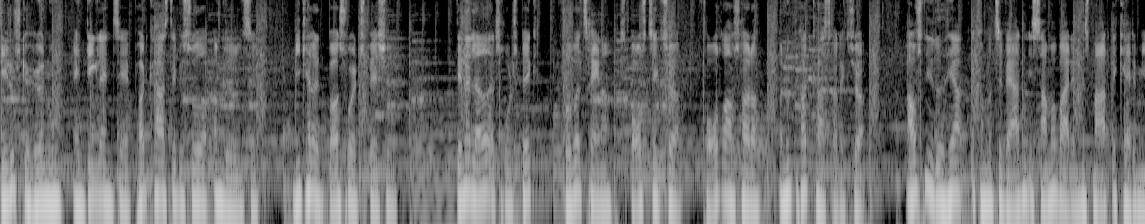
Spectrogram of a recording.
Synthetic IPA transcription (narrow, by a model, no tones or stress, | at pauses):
d̥e̝d̥usɡ̥æɦøːɐnuæɐe̝nd̥e̝̰ːlædensʰɛpʰɒ̽d̥̚kʰɑ̈ːsd̥epʰiso̝ːð̞ˠɐʔɒ̽mle̝ːðˠl̩sə | ʋikʰæl̰ɐe̝d̥̚b̥ɒ̽swød̥sb̥eɕɛl | d̥enæɐlɛːʊðˠæt͡sʰʁo̝lsb̥eɡ̥ | foð̞ˠb̥ɒ̽l̰t͡sʰʁɛːnɐsb̥ɔ̰ːd̥sd̥iɐɡ̥̚t͡sʰøɐ̰ | fɒːd̥ʁɑ̈ʊshɒ̽l̰ɐɒ̽nupʰɒ̽d̥̚kʰɑ̈ːsd̥ʁɛɾɑ̈ɡ̥̚t͡sʰøɐ̰ | ɑ̈ʊsnid̥ð̞̩ˠɦeɐ̰æɐkʰɒ̽m̰ð̩ˠt͡sʰe̝lʋæɐd̥n̩isɑ̈mɑ̈ːbɑ̈ɪ̰d̥əmesmɑ̰̈ːd̥ækʰæɾemḭ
